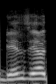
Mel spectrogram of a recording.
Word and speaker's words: Denzel: they didn't tell okay he said his name was it's pronounced Denzel oh I didn't know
